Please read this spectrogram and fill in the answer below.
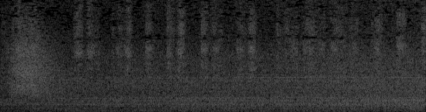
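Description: Marker pen writing on a whiteboard: faint, short strokes of the felt tip against the board, one after another.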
